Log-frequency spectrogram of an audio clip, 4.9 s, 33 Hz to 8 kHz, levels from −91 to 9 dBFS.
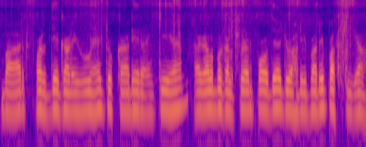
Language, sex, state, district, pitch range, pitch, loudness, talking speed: Hindi, male, West Bengal, Dakshin Dinajpur, 130-140 Hz, 135 Hz, -31 LUFS, 220 wpm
